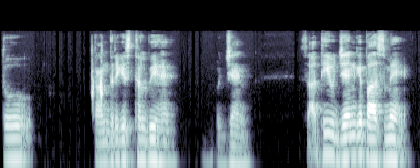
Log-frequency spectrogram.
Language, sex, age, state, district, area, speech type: Hindi, male, 45-60, Madhya Pradesh, Ujjain, urban, spontaneous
